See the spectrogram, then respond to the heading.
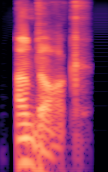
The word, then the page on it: undock: British English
